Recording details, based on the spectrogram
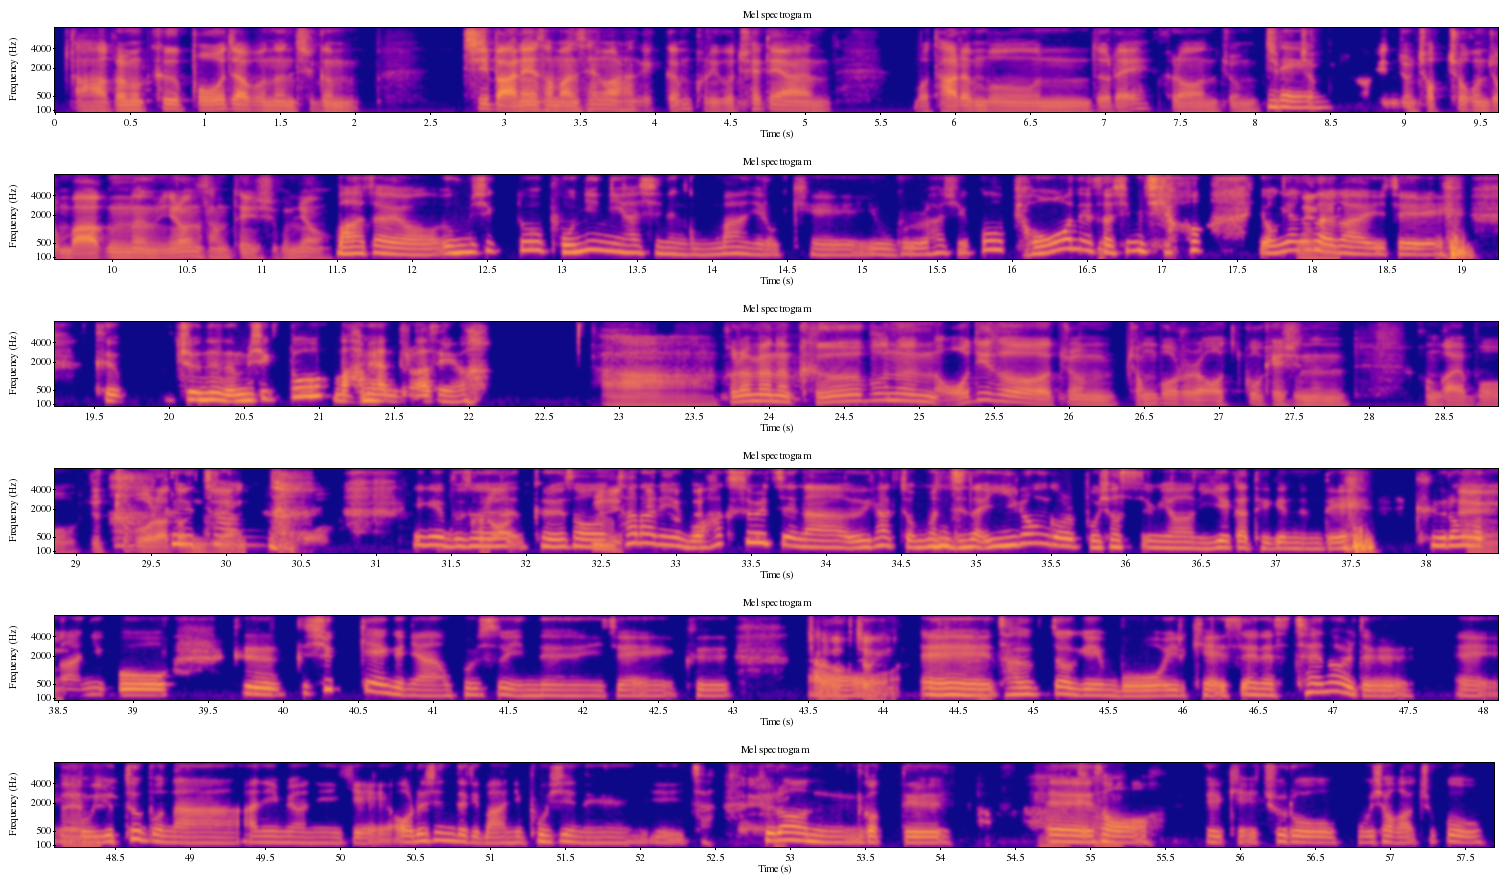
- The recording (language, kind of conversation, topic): Korean, advice, 부모님의 간병 부담을 둘러싼 가족 갈등은 어떤 상황에서, 왜 생기고 있나요?
- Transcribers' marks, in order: distorted speech; other background noise; laughing while speaking: "심지어"; laugh; laughing while speaking: "마음에 안 들어 하세요"; laugh; laughing while speaking: "전문지나"; laughing while speaking: "되겠는데"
